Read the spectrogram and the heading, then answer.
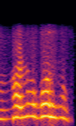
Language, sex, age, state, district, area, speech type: Marathi, female, 30-45, Maharashtra, Nagpur, urban, conversation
